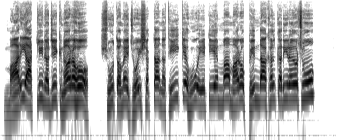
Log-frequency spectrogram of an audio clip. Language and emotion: Gujarati, angry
